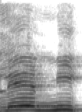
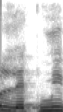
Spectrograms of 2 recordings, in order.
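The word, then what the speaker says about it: let me: लेट मी कहते हैं, देखो अंग्रेज जो है लेट मी को प्रोनाउंसिएशन के तौर पर ले मी कहता है, ले मी प्ले, ले मी रीच, लेकिन हम जो है इसको लेट मी भी बोल सकते हैं।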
